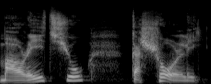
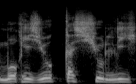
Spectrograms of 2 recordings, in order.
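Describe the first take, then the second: First: The name is said with an Italian pronunciation. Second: The name is said with a French pronunciation. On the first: "mais il y a une prononciation italienne" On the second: "Ça, c'est la prononciation française"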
